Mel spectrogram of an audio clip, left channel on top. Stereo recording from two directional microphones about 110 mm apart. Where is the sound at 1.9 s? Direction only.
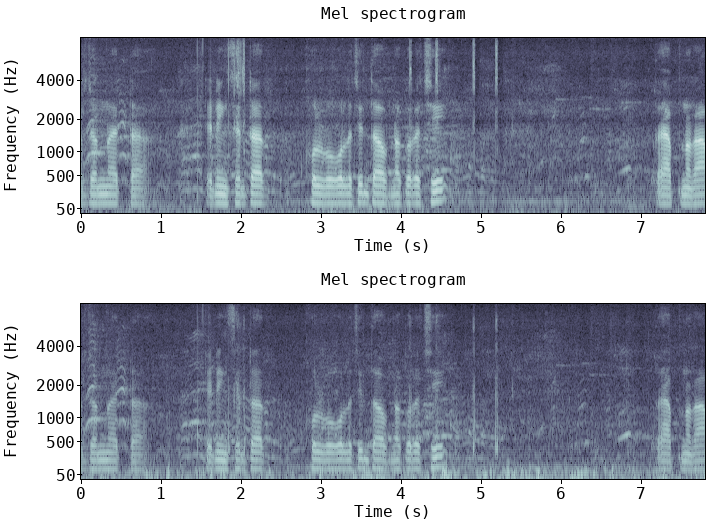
40° left (ahead or behind).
